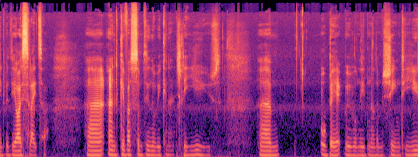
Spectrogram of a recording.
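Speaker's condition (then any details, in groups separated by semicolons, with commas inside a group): No condition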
